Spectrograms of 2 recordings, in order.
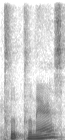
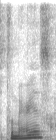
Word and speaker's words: plumerias: And then these are I can never say it right. plumeras, plumerias.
